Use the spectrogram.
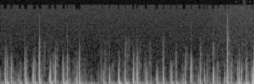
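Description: A pair of small cylindrical metal pencil condenser microphones with mesh grilles is held in hand while fingertips and nails tap and rub the grilles and rims. The result is a rapid, uneven stream of close, muffled, bassy thumps with very short decay, a soft rubbing scrape between taps and almost no high-end brightness.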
